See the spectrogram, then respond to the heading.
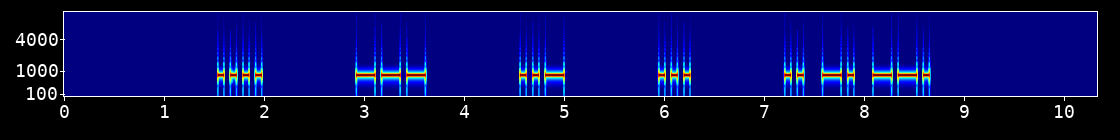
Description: Morse code, heard as a keyed tone, about 19 wpm, spaced as for 9 wpm, 800 Hz. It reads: HOUSING
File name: Special INGs / Special INGs-mp3s / SlowToFaster ing @18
